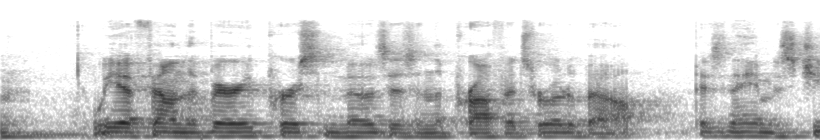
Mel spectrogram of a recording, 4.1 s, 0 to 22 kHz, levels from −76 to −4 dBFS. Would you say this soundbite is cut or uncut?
uncut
